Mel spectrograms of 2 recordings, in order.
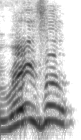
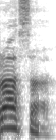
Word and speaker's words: Raza: Was it Razor? Razor. Which Raza? Wait, hold on. Let me get it right. Oh, you're talking about the Raza. The Raza. Yeah. So I'm saying it wrong.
